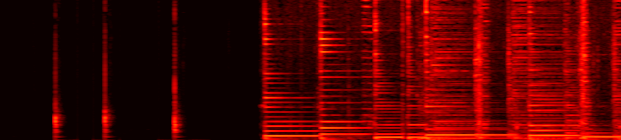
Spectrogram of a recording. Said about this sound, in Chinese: 第五天的早上，正当我准备放弃寻找他的时候，听到了很轻微的敲门声，像老鼠轻轻溜过地板的那种声音。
